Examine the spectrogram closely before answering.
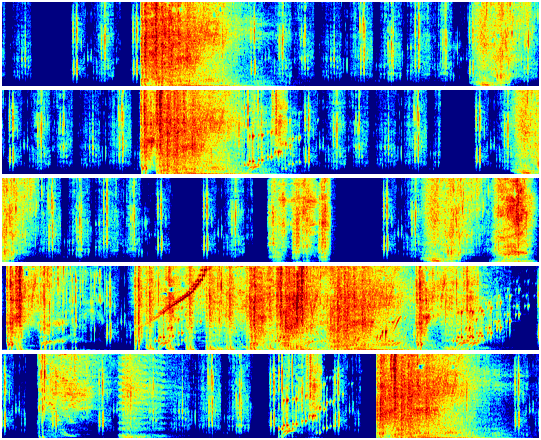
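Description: Video game gunfire and explosions burst in quick succession.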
